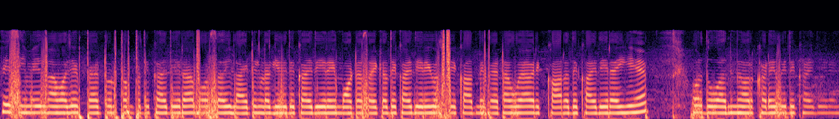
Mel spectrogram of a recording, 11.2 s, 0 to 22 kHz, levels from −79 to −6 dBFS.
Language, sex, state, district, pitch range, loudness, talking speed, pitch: Hindi, female, Chhattisgarh, Raigarh, 210-215 Hz, -14 LUFS, 255 wpm, 210 Hz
